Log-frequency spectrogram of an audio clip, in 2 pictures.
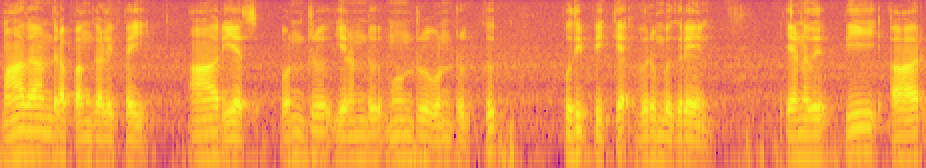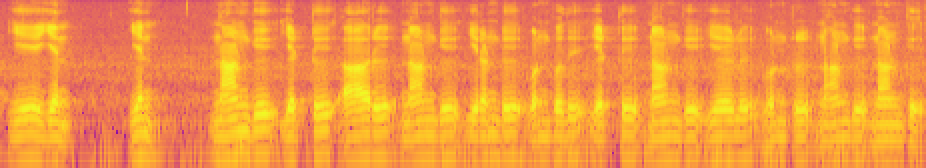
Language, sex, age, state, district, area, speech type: Tamil, male, 60+, Tamil Nadu, Madurai, rural, read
